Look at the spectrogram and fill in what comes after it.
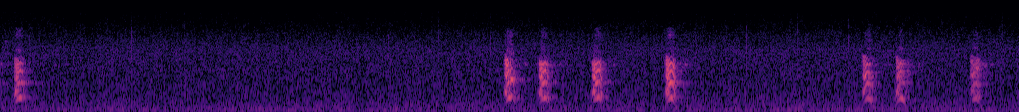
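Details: A hunting dog on a wild boar hunt barks in sharp bursts, baying to hold a wild boar at bay.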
